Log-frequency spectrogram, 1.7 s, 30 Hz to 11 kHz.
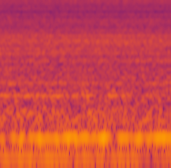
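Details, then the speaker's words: Port inboard engine of a 33ft express cruiser after winter layup and manifold and riser service: low, even hum with a steady deep pulse, no knocks or skips, some hiss; smooth, healthy idle. "That sounds really good actually. It sounds very smooth."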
